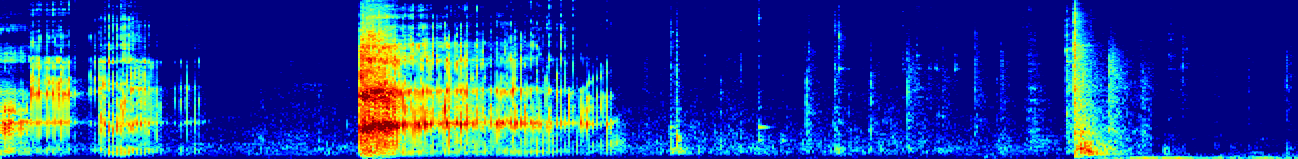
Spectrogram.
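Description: A woman burping: short burps in the first two seconds, then one long, loud burp starting about three and a half seconds in and lasting over two seconds. A sudden thump comes near the end.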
